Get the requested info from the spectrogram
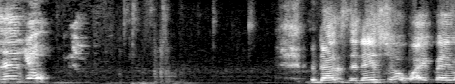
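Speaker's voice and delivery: high, loud imitation of the doctor; loud mock doctor. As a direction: announce it to the mother loudly. Doctor's reply, retold.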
